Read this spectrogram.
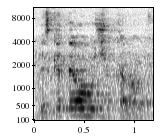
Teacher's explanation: nuestra característica es pérdida de tensión articulatoria en consonantes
